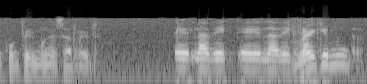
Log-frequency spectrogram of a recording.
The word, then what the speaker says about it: régimen: Régimen, que al volverse plural se convierte en regímenes, y carácter, que al irse al plural se vuelve caracteres.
